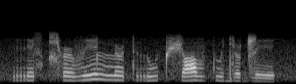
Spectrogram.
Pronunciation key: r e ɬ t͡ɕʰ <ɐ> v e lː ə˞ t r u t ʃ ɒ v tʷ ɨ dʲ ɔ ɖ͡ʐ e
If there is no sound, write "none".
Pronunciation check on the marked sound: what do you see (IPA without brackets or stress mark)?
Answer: ə˞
